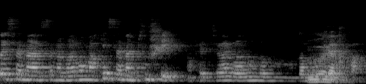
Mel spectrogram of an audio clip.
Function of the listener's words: taking over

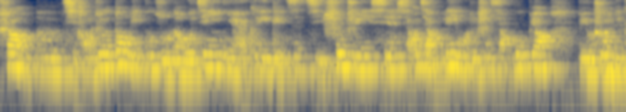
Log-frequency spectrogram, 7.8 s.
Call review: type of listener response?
listening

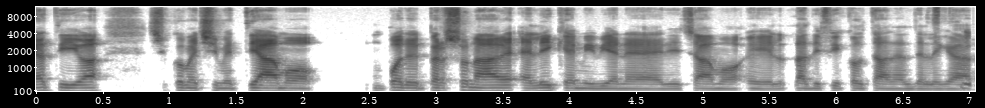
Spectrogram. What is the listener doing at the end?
taking over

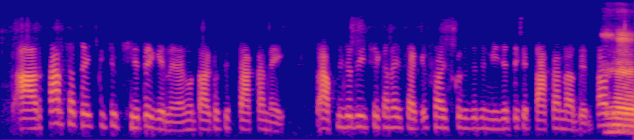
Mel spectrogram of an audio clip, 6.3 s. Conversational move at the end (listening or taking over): taking over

